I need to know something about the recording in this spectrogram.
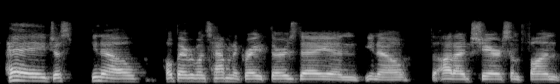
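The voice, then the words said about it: Generic upbeat social media voice. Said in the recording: “social media voice, where it's just this generic kind of voice that we've adopted from everyone”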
